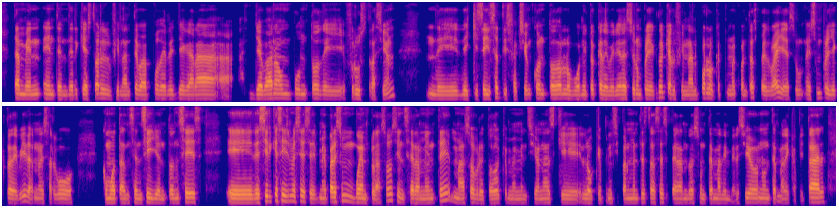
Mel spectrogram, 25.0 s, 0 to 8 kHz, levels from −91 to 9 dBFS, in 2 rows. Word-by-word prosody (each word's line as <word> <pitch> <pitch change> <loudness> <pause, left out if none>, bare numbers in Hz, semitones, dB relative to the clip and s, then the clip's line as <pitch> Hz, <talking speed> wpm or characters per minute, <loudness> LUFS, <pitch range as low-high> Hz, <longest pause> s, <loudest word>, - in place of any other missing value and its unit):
También, 125 -1 +3
entender 120 -1 -1
que 125 - +2
esto 125 +2 -2
al 130 -3 0
final 115 -2 -5
te 130 - -1
va 120 - +3
a 120 - -4
poder 125 -1 -3
llegar 120 -1 -1
a 120 -1 +2
a - - -16 0.2
llevar 125 0 +4
a - - +3
un 130 -1 -3
punto 130 0 -3
de 115 -1 -4
frustración, 125 - -4 0.4
de 115 -1 -2
de 120 0 -1
quizá 125 +1 +1
insatisfacción 125 0 -2
con 130 0 -2
todo 125 0 +3
lo 125 -2 0
bonito 120 +1 -3
que - - +1
debería 115 +1 0
de 120 - +4
ser 130 - -2
un 125 - -4
proyecto, 125 +6 +1
que - - -2
al 120 - -3
final, 115 0 -4
por 140 - 0
lo 135 -2 0
que - - -10
tú - - -17
me 125 - -5
cuentas, 120 -1 -5
pues, 115 - -2
vaya, 115 - +3
es 115 - -5
un 125 - -8
es 115 +2 -5
un 140 - -8
proyecto 120 -1 0
de 115 - +3
vida, 165 +7 +1
no 120 - -4
es 120 - -7
algo 120 0 -2 0.4
como 120 0 +2
tan 115 0 0
sencillo. 120 0 +3
Entonces, 125 +3 +2 0.3
eh, 120 0 +6
decir 125 +5 +6
que 175 - +3
6 165 -2 +3
meses, 160 -3 +2
eh, 120 - 0
me 125 0 -2
parece 145 +4 +6
un 155 -5 -3
buen 130 -2 +5
plazo, 180 +9 -1
sinceramente, 125 - 0
más 120 -1 -1
sobre 120 -4 -1
todo 120 +1 -1
que - - -12
me 115 0 -8
mencionas 115 +1 -5
que 115 -1 -2
lo 120 -1 -1
que 115 - -6
principalmente 120 0 -5
estás 125 -1 -2
esperando 120 -1 -2
es - - -5
un 120 - -7
tema 120 +1 -2
de 115 - -5
inversión, 125 +2 -1
un 125 -1 -3
tema - - -3
de - - -2
capital. 135 +1 +4
120 Hz, 220 wpm, -25 LUFS, 120-130 Hz, 0.4 s, eh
